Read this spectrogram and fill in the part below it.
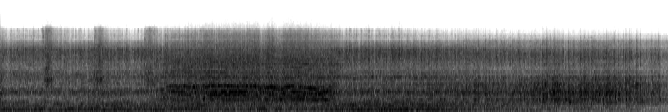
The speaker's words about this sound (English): This train ain't going very fast. He's climbing, honey boy. Wait till we get over the mountain. You'll see her go.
